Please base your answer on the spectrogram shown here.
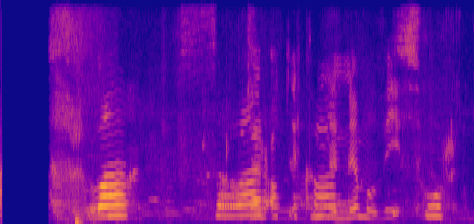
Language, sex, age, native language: Icelandic, male, 6, Icelandic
